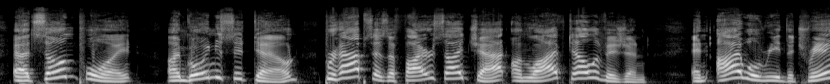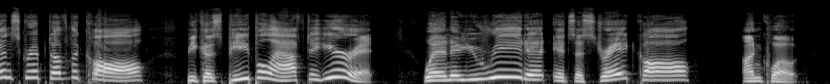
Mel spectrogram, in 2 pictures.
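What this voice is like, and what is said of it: Poorly imitates another person's voice. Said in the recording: “my Trump impression is terrible”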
